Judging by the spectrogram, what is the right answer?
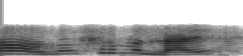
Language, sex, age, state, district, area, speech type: Bodo, other, 30-45, Assam, Kokrajhar, rural, conversation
